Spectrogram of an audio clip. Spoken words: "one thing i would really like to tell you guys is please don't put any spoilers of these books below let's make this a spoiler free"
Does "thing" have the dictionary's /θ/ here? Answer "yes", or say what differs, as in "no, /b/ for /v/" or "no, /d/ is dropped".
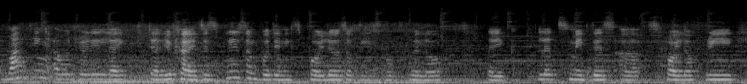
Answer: no, /t/ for /θ/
